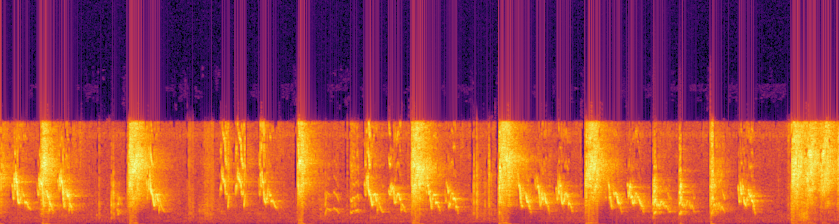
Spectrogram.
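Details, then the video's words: Budgerigar mating sounds meant to stimulate breeding: a busy, continuous warble of quick high tweets and falling slurred notes, punctuated by loud clicking ticks roughly every second. "تحفيز طيور الحب على التزاوج اصوات تزاوج طائر البادجي صوت طيور البادجي تغريد طيور الحب"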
